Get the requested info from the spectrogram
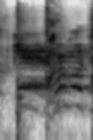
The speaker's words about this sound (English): Yes, so we have officially. Can get some applause.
